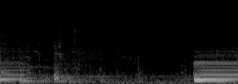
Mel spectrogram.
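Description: Baldwin spinet piano notes sounding as keys are handled: a note rings briefly at the start and is damped after about a quarter second, followed by a faint knock, then another note is struck right at the end.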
